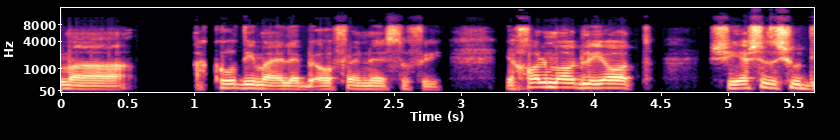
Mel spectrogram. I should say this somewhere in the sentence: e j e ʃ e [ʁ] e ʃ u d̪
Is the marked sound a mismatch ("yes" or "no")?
yes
